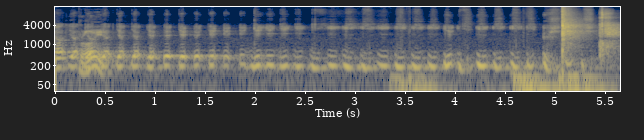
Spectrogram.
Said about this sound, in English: Sorry, I just like to clap. He does like to clap.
